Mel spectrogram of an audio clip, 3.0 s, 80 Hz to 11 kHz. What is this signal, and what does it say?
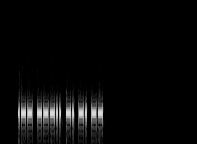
Morse code, heard as a keyed tone, about 50 wpm, 700 Hz. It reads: W8NNM
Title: USA Call Signs - 5 Characters - 50wpm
